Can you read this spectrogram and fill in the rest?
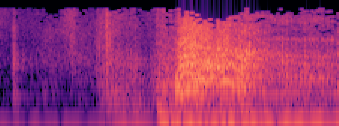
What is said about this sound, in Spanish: Los lobos.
